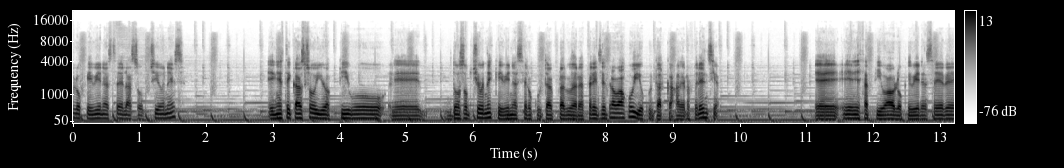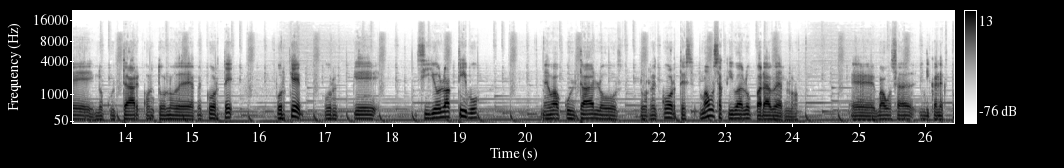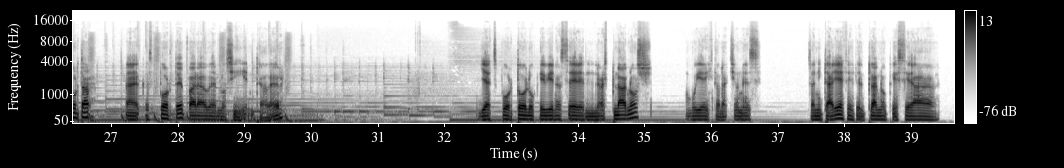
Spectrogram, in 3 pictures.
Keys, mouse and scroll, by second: 23.5 click, 26.4 click, 35.2 ctrl+click, 36.7 ctrl+click.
